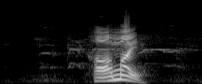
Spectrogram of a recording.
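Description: A man's voice speaking one short phrase about a second in, its pitch rising and then dropping sharply. A faint thin high tone sits behind it.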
